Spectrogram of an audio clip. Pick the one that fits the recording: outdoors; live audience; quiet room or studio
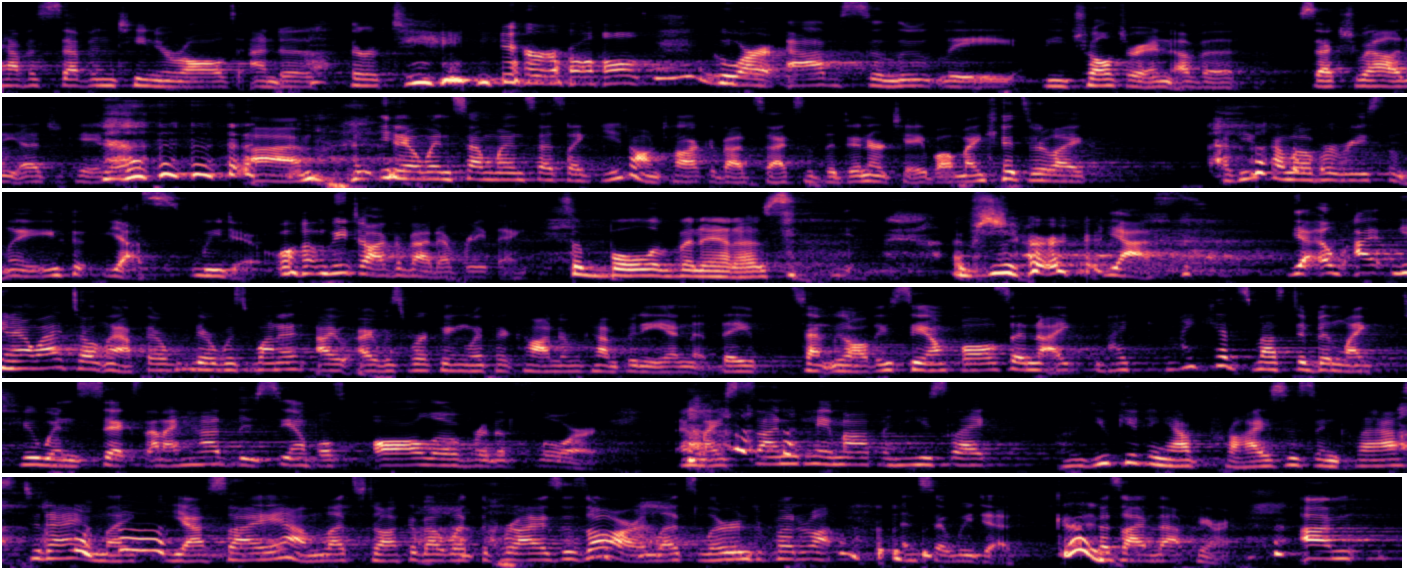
live audience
